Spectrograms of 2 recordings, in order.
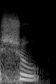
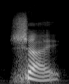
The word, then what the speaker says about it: Scheu: all a comply sixth the poet says that his name is pronounced as the word shy answer when it comes to pronouncing my name I am shy question number B answer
